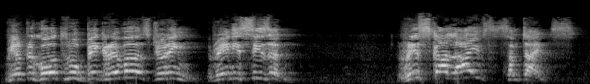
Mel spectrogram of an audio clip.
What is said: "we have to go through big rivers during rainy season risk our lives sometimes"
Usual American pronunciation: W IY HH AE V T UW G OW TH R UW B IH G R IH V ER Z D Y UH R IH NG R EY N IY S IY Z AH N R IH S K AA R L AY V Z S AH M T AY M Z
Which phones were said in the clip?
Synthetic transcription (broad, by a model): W IY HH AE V T UW G OW T R UW B IH G R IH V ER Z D Y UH R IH NG R EY N IY S IY Z AH N R IH S K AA L AY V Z S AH M T AY M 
